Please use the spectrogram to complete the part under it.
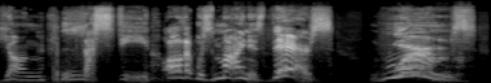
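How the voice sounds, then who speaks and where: A man's voice: very high-pitched, very animated, extremely slow, vocal fry, pushed and bright, a little hiss or hum, full character voice. A man playing a dying old tyrant leader in a radio drama, ranting, imperious and threatening. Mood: bitter, desperate. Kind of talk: 1930s-style radio drama acting.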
